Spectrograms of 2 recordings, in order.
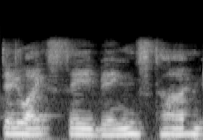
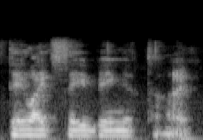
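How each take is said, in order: First: An s sound follows the word saving. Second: No s sound follows the word saving. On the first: The speaker calls it wrong. "even I say it wrong" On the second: The speaker calls it right. "I know there's no S in there"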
